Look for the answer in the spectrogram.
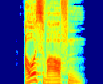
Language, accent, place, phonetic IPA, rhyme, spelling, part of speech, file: German, Germany, Berlin, [ˈaʊ̯sˌvaʁfn̩], -aʊ̯svaʁfn̩, auswarfen, verb, De-auswarfen.ogg
- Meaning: first/third-person plural dependent preterite of auswerfen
